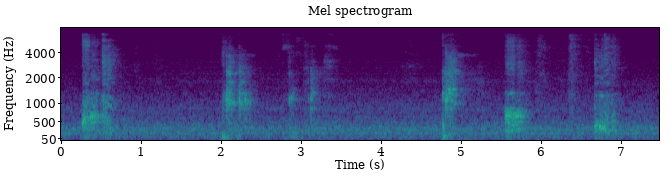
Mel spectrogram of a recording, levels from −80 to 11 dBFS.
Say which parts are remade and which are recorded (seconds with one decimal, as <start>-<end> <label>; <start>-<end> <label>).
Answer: 0.0-1.5 recorded; 1.5-6.0 remade; 6.0-7.5 recorded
